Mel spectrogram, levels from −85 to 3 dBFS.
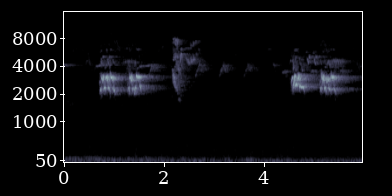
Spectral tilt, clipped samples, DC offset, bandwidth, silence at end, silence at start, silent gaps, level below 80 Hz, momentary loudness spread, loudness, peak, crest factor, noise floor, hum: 4 dB/octave; under 0.1%; under 0.1%; 9.8 kHz; 0.3 s; 0.7 s; none; -70 dBFS; 21 LU; -28 LUFS; -16 dBFS; 20 dB; -66 dBFS; none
